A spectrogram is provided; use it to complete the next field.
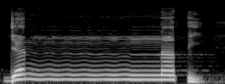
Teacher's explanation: Nun yang bertasdid gunna musyaddadah. Kita dengungkan selama tiga harakat.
